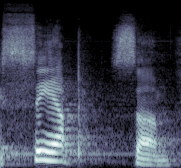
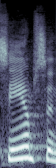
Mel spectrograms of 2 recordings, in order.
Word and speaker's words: Samson: Samson when I say how many of you say samp some and put a pea in your Samson does anybody put a pea in their Samson that's actually you guys are working from the Greek Septuagint you didn't know it is Samson named gotta pee in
